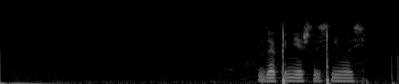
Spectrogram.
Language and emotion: Russian, neutral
